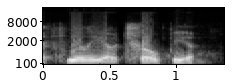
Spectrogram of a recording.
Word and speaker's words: heliotropium: So it's called a heliotropium. Rhymes with copium.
